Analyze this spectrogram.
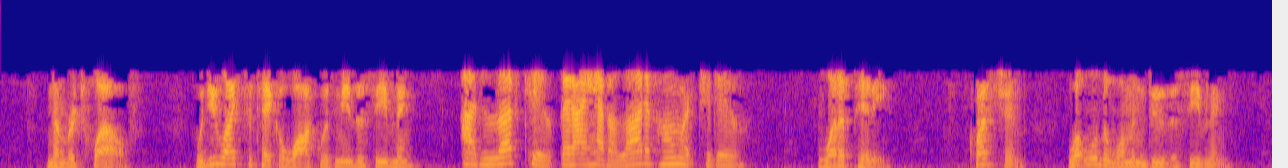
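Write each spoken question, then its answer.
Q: What will the woman do this evening?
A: Do her homework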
